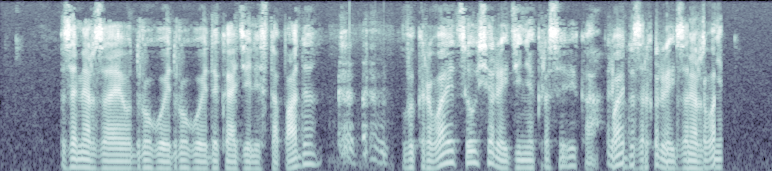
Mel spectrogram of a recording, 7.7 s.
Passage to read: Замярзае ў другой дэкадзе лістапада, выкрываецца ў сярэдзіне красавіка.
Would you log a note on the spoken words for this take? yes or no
yes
